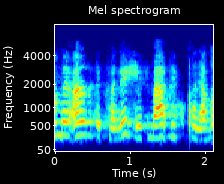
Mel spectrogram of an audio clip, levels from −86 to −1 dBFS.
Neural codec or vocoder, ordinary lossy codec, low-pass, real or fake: codec, 16 kHz, 0.5 kbps, FunCodec, trained on LibriTTS, 25 frames a second; MP3, 24 kbps; 7.2 kHz; fake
